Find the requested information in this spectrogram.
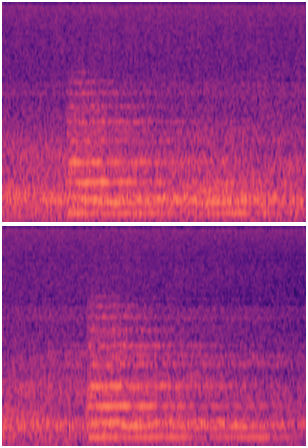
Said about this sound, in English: And speaking of bells, wait until the tolling of the three, and know that it tolls for thee.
